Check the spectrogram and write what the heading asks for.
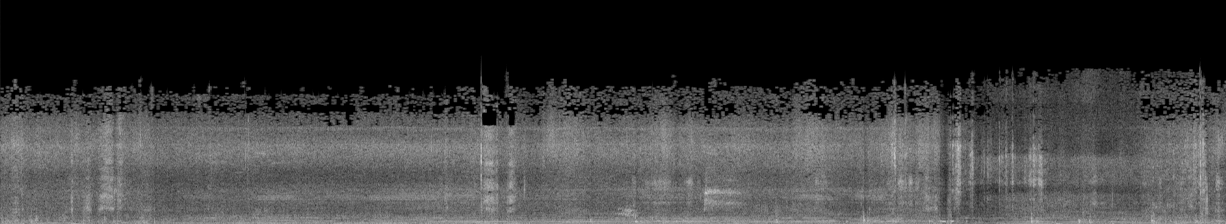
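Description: A boat motor runs steadily while a wooden longboat is under way, with water rushing along the hull and wind on the microphone. The motor's hum fades out about three-quarters of the way through, and a few sharp knocks come through.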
